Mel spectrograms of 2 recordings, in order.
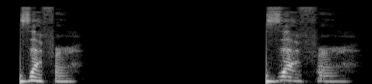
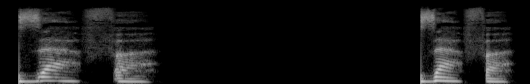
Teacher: US drops uh UK keeps uh watch the ending. Practice repeatedly and you'll soon be able to say this word perfectly.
